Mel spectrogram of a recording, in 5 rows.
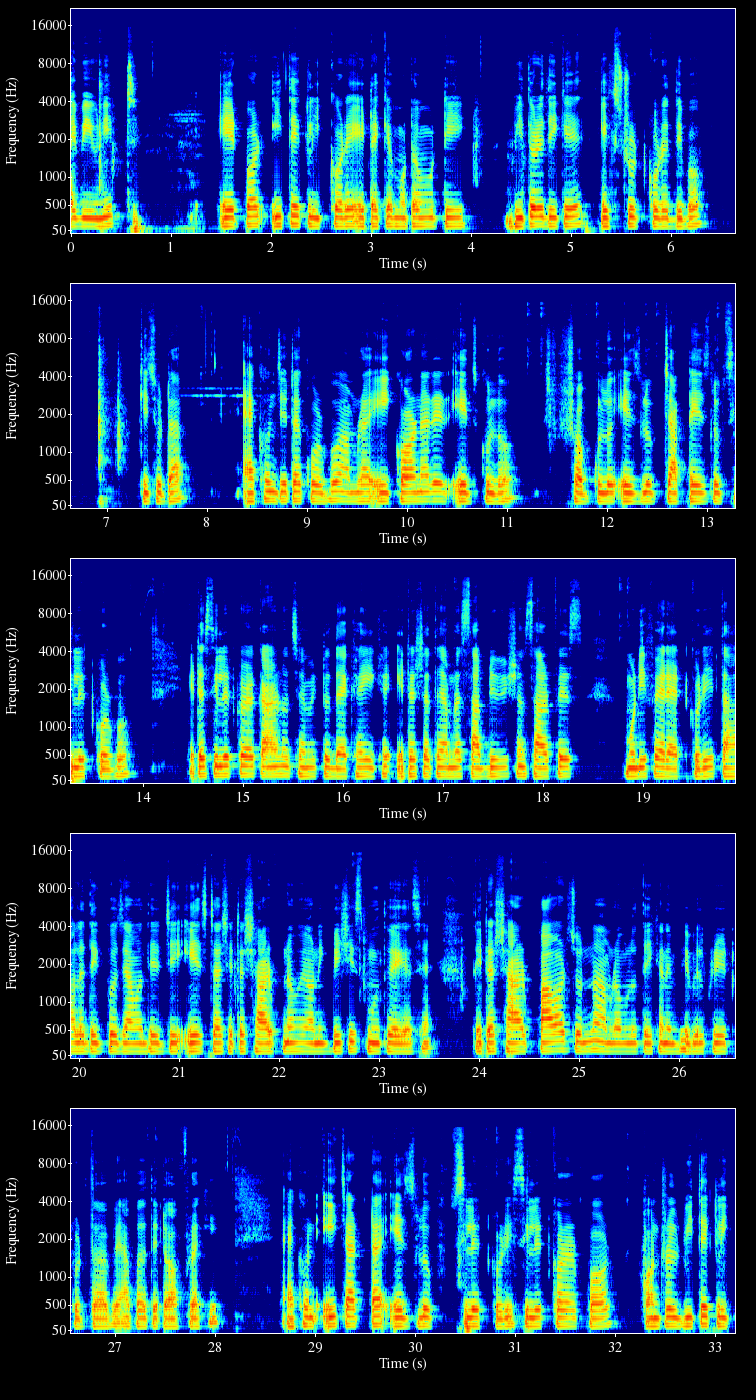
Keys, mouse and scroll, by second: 7.7-8.8 middle drag, 8.8-10.0 scroll up 1, 10.0 shift+middle click, 10.4-11.0 scroll up 1, 11.0 click, 11.5 alt+shift+click, 12.2 alt+shift+click, 12.7 alt+shift+click, 13.2 middle click, 14.1-14.9 scroll up 1, 16.8 click, 18.7 click, 19.3-22.6 middle drag, 23.2-23.8 scroll up 2, 23.8 shift+middle click, 24.4-27.1 scroll down 1, 27.1 click, 28.8 alt+shift+click, 29.2-30.5 middle drag, 30.5 alt+shift+click, 31.0-32.1 middle drag, 32.1 alt+z, 32.9 ctrl+b.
